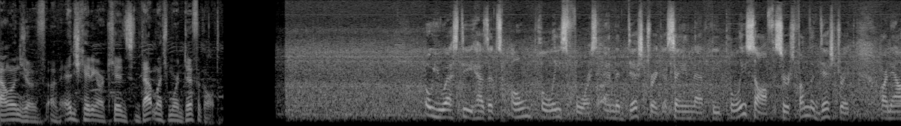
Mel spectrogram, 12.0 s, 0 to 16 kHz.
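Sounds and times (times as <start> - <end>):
street noise hiss: 3.7 - 12.0.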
